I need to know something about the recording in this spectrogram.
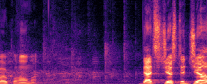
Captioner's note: laughter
